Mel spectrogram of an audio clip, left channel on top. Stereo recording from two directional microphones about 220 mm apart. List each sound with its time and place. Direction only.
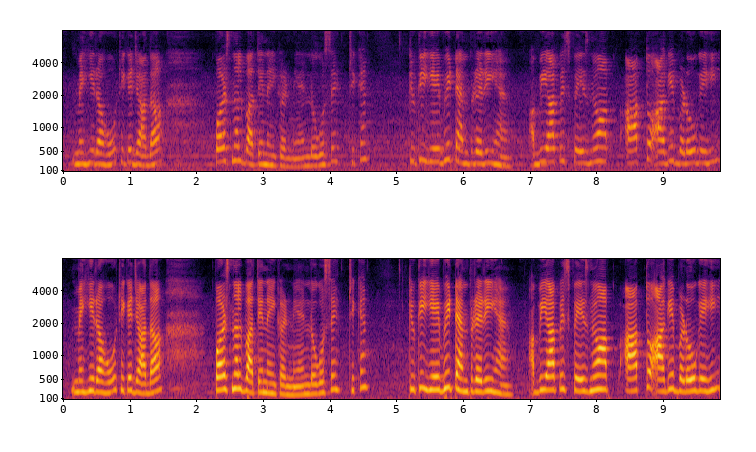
0.2 s a woman's voice: 45° right (ahead or behind)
